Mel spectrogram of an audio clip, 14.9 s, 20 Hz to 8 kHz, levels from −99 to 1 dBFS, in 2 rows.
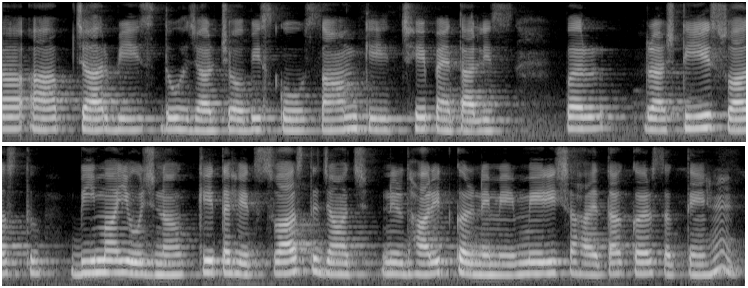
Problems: none marked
